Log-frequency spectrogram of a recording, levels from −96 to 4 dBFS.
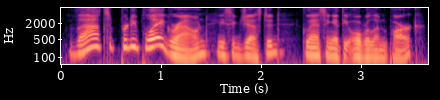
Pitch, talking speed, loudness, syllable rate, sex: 140 Hz, 180 wpm, -18 LUFS, 5.4 syllables/s, male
